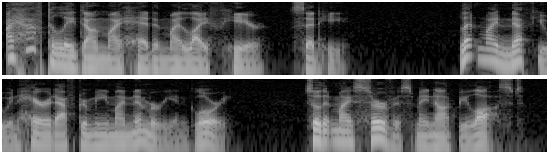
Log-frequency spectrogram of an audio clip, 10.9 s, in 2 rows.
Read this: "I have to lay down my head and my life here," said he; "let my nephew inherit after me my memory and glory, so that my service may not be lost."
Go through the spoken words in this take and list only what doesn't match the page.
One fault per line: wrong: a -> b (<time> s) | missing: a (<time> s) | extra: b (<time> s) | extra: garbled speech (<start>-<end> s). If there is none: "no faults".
no faults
